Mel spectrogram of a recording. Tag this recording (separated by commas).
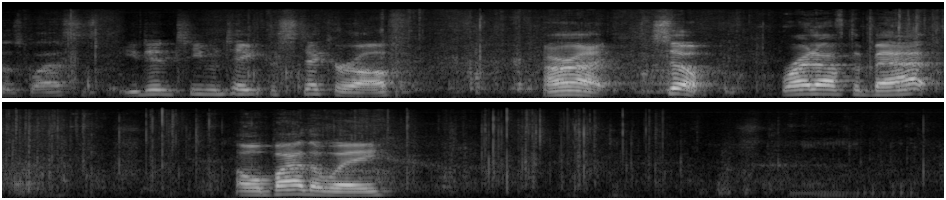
crinkling, Speech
